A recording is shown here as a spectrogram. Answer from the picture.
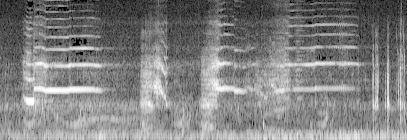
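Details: Adult humpback whales, six in a group, singing as they approach swimmers off ʻEua, Tonga; rich harmonic tonal cries held for over a second, interspersed with grunting bursts and short pulsed notes, clear above quiet water.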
